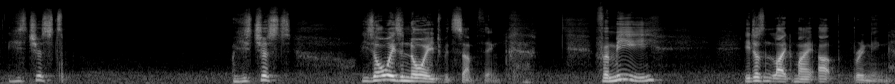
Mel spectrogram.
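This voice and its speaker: A man's voice: fairly high pitch, sing-song, takes it slowly, long pauses, pitched above the performer's own voice, full character voice. A man voicing a nervous, scruffy young man with a hesitant, stammering delivery in a fantasy audio drama. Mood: sullen.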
